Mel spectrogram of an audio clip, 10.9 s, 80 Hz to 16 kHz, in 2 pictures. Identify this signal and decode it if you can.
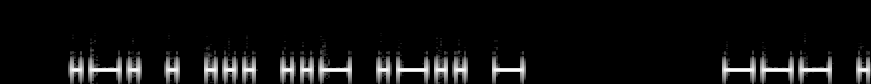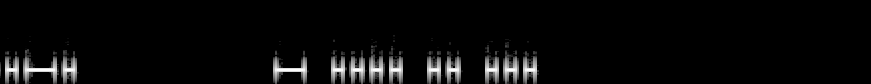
Morse code, heard as a keyed tone, about 20 wpm, 700 Hz. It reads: RESULT OF THIS
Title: 3x Word-Spacing - Sets of 5 Words - 20wpm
